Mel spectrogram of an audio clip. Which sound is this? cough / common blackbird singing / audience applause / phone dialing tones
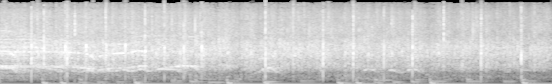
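audience applause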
